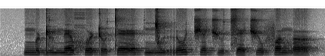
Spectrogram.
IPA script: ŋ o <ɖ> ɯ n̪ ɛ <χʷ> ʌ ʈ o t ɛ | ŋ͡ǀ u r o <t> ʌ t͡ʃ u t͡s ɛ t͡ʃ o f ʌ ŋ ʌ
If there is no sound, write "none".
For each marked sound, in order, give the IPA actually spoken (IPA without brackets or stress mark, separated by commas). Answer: ɖ, χʷ, t͡ʃ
